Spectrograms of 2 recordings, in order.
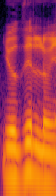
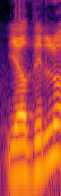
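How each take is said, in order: First: The first vowel is a 'u' sound. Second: The first vowel is an 'a' sound. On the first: The speaker calls it right. "Yudhillu ya" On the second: The speaker calls it wrong. "Yadhillu apa yudhillu?"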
